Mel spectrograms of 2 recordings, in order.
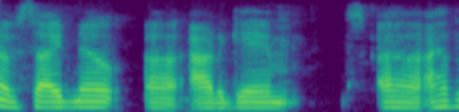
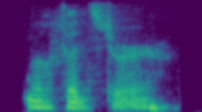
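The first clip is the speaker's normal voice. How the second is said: hushed whisper, much quieter; 7 dB quieter than usual. With a woman just gone off, the speaker keeps talking while whispering. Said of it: "I'm whispering this".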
